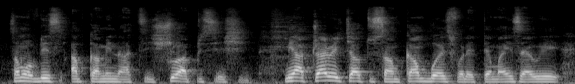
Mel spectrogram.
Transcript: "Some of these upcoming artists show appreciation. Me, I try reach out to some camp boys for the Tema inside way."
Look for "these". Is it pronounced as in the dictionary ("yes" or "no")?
no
